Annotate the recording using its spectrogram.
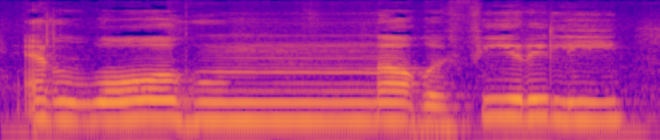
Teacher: را ساکن سے پہلے ہمارے پاس کسرہ آ رہی ہے تو ہم نے را باریک پڑھنی ہے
